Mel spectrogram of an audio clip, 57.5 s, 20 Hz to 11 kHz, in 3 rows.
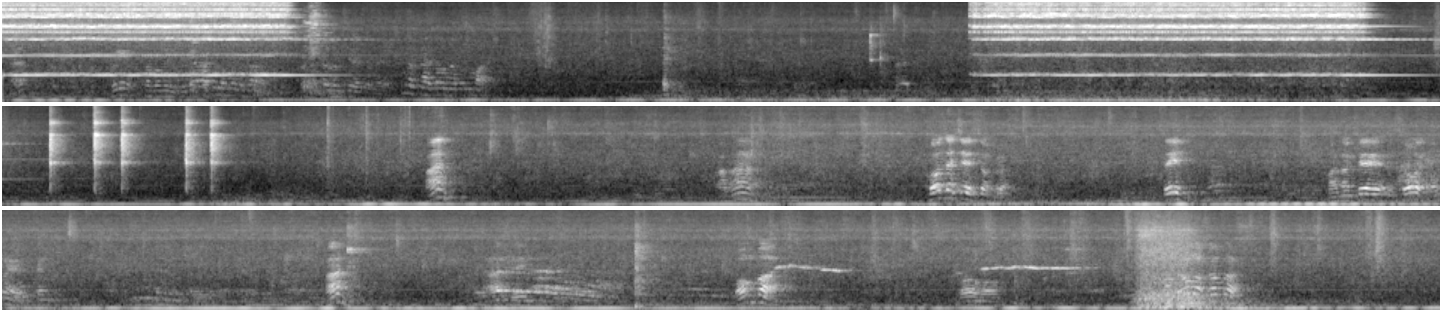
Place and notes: Antoniusschacht, Zürich, Schweiz - Tunnelbau S-Bahn
Zürich, Switzerland, 8 May, ~14:00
